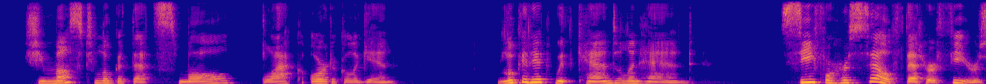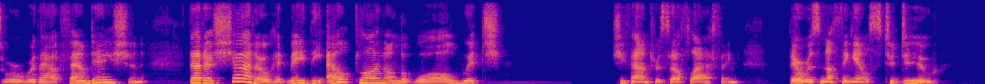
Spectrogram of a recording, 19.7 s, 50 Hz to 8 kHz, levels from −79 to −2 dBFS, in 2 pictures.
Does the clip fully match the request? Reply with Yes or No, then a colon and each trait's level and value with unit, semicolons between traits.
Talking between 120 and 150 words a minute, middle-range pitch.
Yes: average, 140 wpm; medium, 180 Hz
